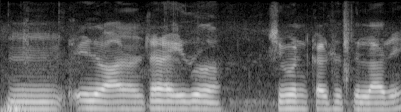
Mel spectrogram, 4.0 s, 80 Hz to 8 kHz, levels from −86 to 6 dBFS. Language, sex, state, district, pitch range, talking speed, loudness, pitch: Kannada, male, Karnataka, Bellary, 135-145 Hz, 90 wpm, -15 LUFS, 140 Hz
